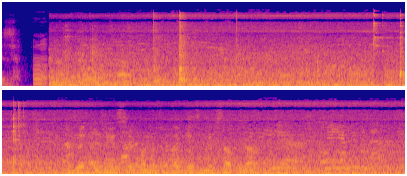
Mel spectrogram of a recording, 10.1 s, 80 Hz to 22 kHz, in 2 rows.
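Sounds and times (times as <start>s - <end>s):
shop noise hum: 0.0s - 10.0s.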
